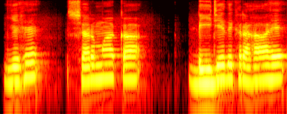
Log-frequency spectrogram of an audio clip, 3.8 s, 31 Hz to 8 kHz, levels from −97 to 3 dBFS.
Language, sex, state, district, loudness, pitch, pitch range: Hindi, male, Uttar Pradesh, Etah, -15 LUFS, 165 Hz, 155-170 Hz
